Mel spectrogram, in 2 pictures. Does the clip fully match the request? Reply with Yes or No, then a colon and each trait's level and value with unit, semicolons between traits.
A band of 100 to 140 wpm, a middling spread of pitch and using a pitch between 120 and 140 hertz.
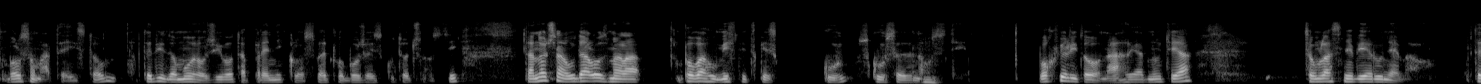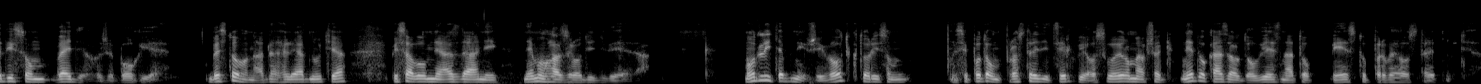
Yes: average, 130 wpm; average, 3.2 semitones; low, 125 Hz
